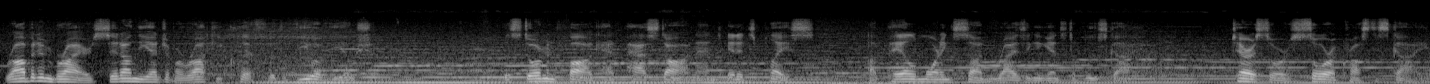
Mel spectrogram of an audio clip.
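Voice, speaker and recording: A man's voice: on the low side, normal speed. A man narrating a scripted audio drama as a storyteller. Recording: loud background music under narration.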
